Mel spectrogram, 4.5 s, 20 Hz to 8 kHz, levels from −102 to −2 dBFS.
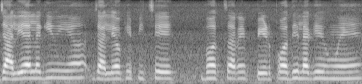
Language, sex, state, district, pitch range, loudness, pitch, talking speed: Hindi, female, Madhya Pradesh, Katni, 225-240 Hz, -17 LUFS, 230 Hz, 185 wpm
